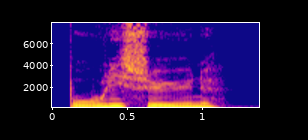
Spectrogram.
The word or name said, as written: boligsøgende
